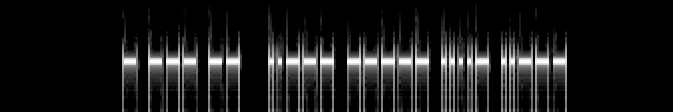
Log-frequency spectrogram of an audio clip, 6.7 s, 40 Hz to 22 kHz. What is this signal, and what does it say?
Morse code, heard as a keyed tone, about 28 wpm, 700 Hz. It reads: TOM 2042
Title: CWT Exchange 28wpm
